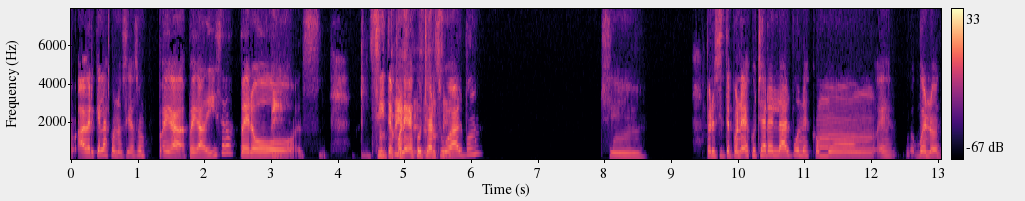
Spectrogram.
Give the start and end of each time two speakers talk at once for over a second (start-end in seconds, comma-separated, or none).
4.5-5.8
